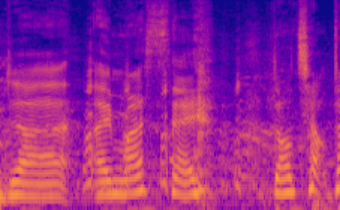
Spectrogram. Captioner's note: laughter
